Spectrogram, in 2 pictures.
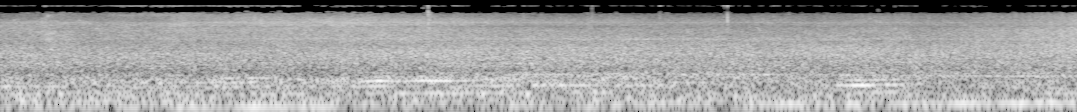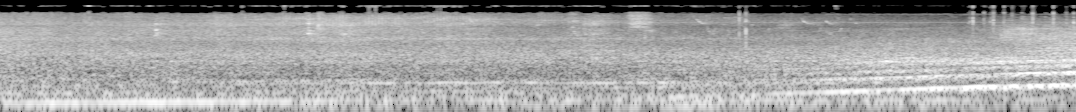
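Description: Steady low rumble of a vehicle engine, its pitch rising steadily near the end as it speeds up.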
